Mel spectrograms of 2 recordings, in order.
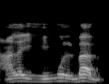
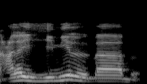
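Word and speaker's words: عَلَيْهِمُ الْبَابَ: alaihim, mereka, atas mereka, alaihimul bab, maka mimnya itu dibaca dhammah, alaihimul bab, bukan alaihimil bab.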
